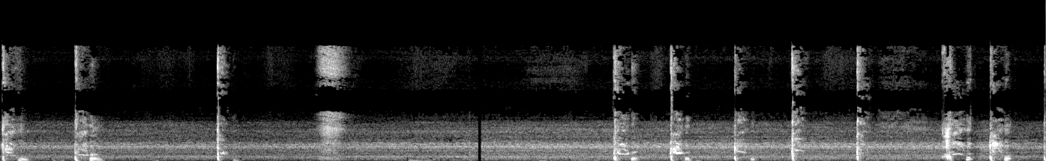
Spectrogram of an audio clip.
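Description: Bursts of sharp, dry coughs in fits over steady room hum; an irritant cough after inhaling smoke.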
